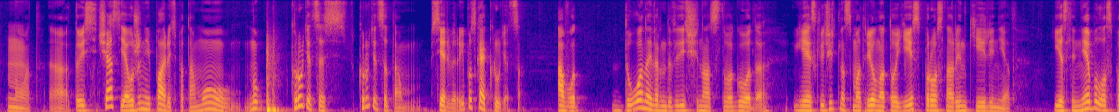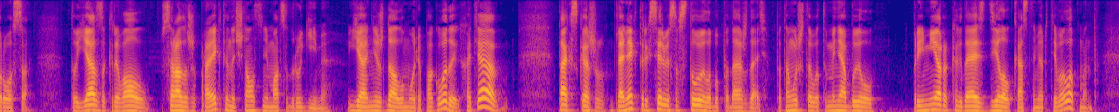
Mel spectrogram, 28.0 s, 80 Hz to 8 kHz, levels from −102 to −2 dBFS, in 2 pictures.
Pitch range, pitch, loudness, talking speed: 115-135 Hz, 125 Hz, -26 LUFS, 165 wpm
